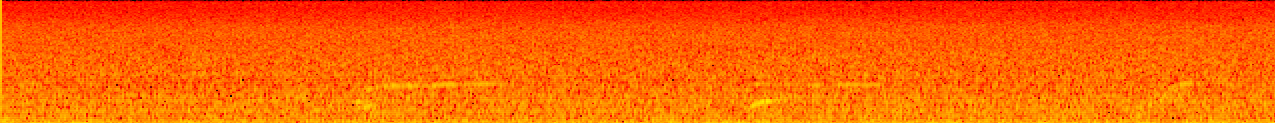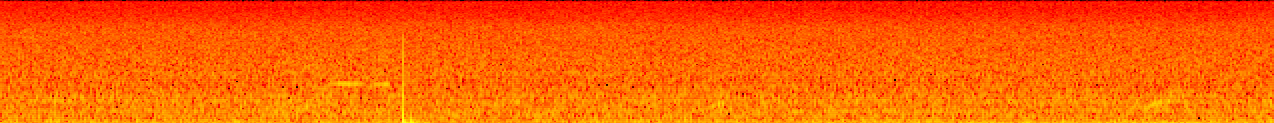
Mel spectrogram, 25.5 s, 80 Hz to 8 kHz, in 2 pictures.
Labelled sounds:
3.8	4.2	humpback whale, 0.93 to 1.0 kHz
16.0	16.4	humpback whale, 0.93 to 1.1 kHz

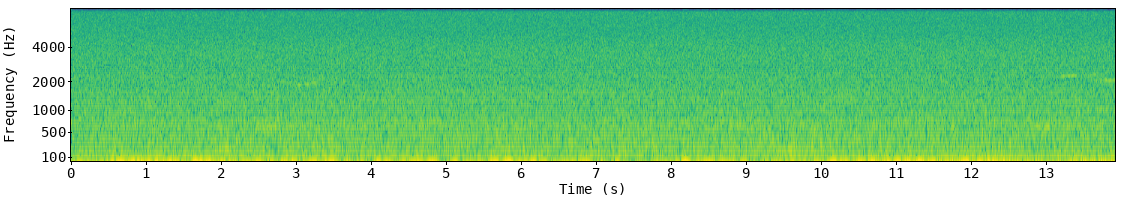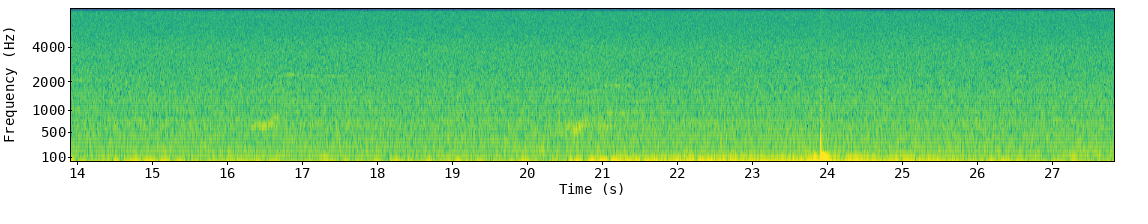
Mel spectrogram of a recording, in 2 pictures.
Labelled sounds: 13.2	14.0	humpback whale, 2.0 to 2.3 kHz
21.0	21.3	humpback whale, 1.8 to 1.9 kHz

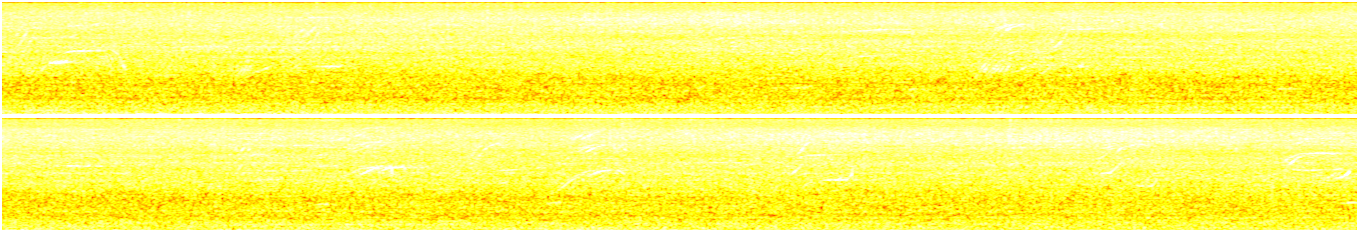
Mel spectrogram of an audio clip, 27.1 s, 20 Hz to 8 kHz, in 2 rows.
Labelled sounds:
0.4	0.8	killer whale, southern resident, 0.88 to 2.1 kHz
17.0	17.6	killer whale, southern resident, 1.7 to 2.2 kHz
26.3	27.0	killer whale, southern resident, 0.75 to 3.1 kHz

